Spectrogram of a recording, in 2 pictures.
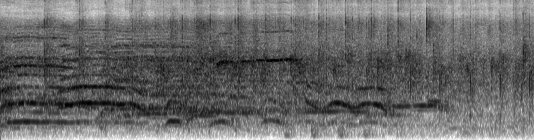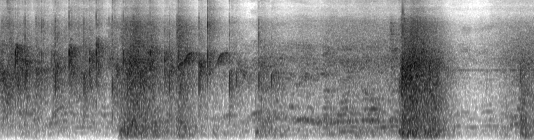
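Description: Spectators shouting at a wrestling ring, then a run of sharp smacks. A heavy thud on the wrestling ring near the end is the loudest sound.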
